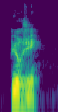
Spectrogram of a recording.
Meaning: 1. to purge 2. to serve (a sentence) 3. to bleed (remove air bubbles from a pipe containing other fluids)
- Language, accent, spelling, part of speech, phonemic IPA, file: French, France, purger, verb, /pyʁ.ʒe/, LL-Q150 (fra)-purger.wav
